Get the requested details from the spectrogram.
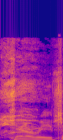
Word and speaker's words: Keanu Reeves: He kind of reminds me of an older, I don't know how to say his name, Keanu Reeves? – Keanu Reeves.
